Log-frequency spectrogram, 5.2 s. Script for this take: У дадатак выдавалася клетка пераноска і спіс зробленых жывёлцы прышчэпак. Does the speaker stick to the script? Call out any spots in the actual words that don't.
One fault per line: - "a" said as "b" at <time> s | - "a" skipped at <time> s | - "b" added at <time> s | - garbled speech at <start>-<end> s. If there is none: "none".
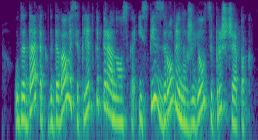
none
